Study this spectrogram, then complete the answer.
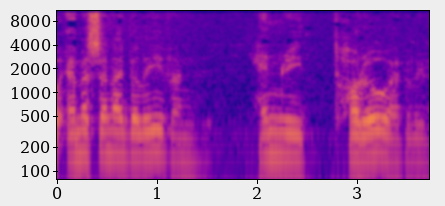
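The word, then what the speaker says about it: Thoreau: i believe and henry toro i believe that would be pronounced in french it's originally a french name so these are respected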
